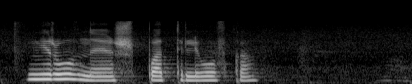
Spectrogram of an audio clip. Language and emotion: Russian, sad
